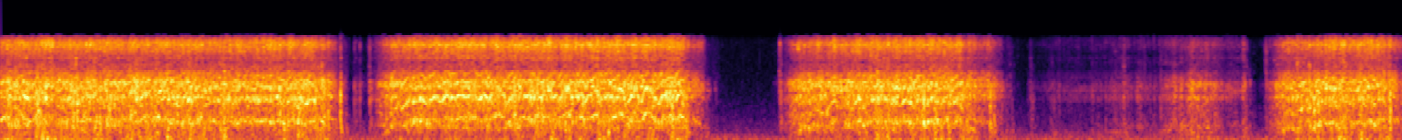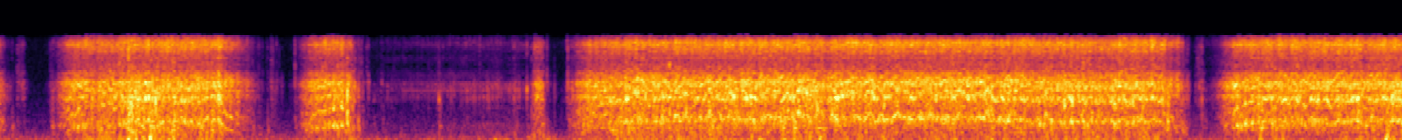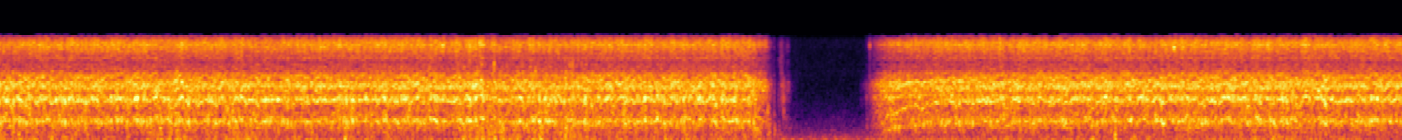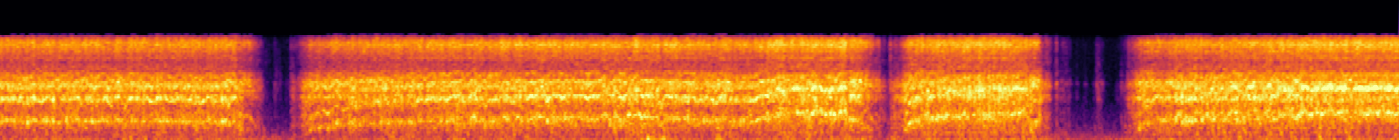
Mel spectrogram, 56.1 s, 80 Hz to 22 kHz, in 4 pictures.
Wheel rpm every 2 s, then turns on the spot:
160, 110, 140, 70, 110, 10, 70, 100, 40, 20, 140, 160, 140, 130, 160, 160, 160, 130, 80, 160, 160, 170, 100, 160, 170, 160, 90, 210.
10-12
